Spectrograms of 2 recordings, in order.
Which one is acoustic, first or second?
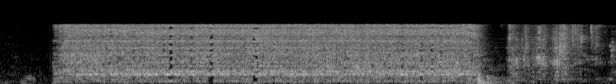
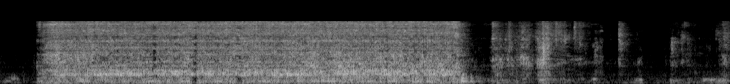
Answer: first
